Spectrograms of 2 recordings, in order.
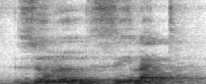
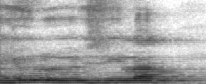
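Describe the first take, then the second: First: The word begins with a z sound. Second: The word begins with a y sound. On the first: The speaker calls it right. "mirip huruf Z" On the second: The speaker calls it wrong. "jangan sampai dirubah menjadi huruf ya"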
